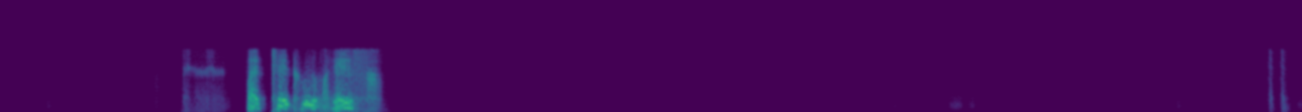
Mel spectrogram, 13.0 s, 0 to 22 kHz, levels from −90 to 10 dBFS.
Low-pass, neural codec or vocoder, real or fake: 3.6 kHz; codec, 16 kHz, 0.5 kbps, FreqCodec, smaller model; fake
